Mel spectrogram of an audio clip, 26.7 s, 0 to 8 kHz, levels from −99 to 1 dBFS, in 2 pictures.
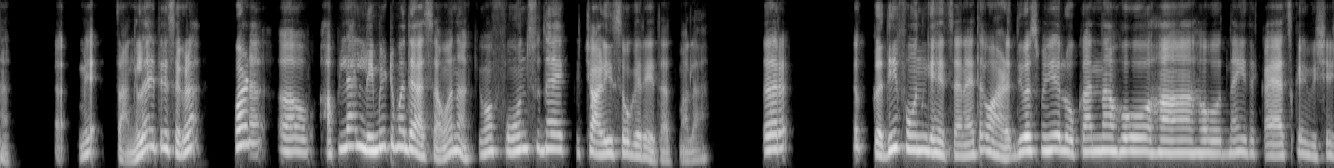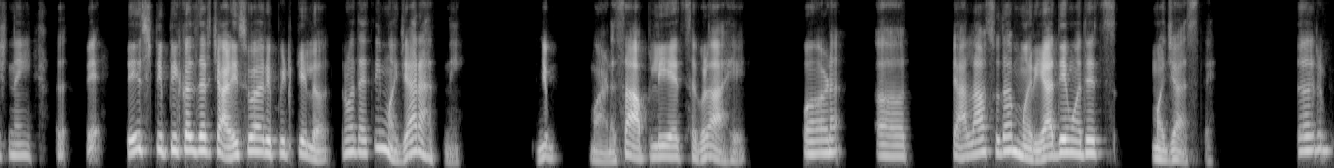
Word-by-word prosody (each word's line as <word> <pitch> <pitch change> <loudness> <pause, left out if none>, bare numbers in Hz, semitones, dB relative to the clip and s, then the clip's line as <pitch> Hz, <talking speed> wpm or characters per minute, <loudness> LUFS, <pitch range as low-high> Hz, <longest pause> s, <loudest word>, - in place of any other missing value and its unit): हां, - - -9 0.5
अ, - - -12 0.2
म्हणजे - - -2 0.2
चांगलं - - +1
आहे 275 - +1
ते 250 - +2
सगळं. 210 +3 +2 0.4
पण 310 +4 +5
अ, 215 -9 -6 0.4
आपल्या 265 +4 0
लिमिटमध्ये 255 0 +5
असावं 180 +5 0
ना 215 - +2
किंवा 190 +4 -1
फोनसुद्धा 235 +3 +1
एक 230 -1 -2 0.2
40 180 +2 +2
वगैरे 155 -6 -1
येतात 90 - -6
मला. 100 +3 -12 0.6
तर 235 +2 +4 0.9
कधी 205 +10 +5
फोन 225 -2 +3
घ्यायचा 175 -5 +1
नाही, 160 +2 -1
तर 225 - -3
वाढदिवस 195 +5 +2
म्हणजे 220 +1 +3
लोकांना 205 +2 +1
हो, 210 0 +2
हां. 190 0 +2
हो, 185 0 -2
नाही 190 +1 -3
तर 185 - -9
कायच 155 0 0
काही 185 -3 -7
विशेष 150 +1 -8
नाही. 160 -1 -7 0.3
तर - - -8 0.2
ते - - -3 0.3
तेच 215 +2 +1
टिपिकल 220 0 +2
जर 220 0 +6
40 160 +8 +5
वेळा 205 -1 +4
रिपीट 185 -1 0
केलं, 125 - 0
तर 185 - -14
मग 200 +1 -1
त्यातली 195 +6 -3
मजा 215 -3 +2
राहत 165 - 0
नाही. 85 -1 -15 0.8
म्हणजे 130 +1 -3 0.4
माणसं 95 -1 -4
आपली 140 +3 +3
आहेत 140 -1 +1
सगळं 125 +3 -3
आहे. 95 -2 -2 0.6
पण 185 +2 -1 0.4
अ, 155 - -4 0.7
त्याला 170 +9 0
सुद्धा 205 +2 -1
मर्यादेमध्येच 185 - +3 0.4
मजा 115 0 -2
असते. - - -11 0.9
तर 220 +2 -2
190 Hz, 150 wpm, -23 LUFS, 155-215 Hz, 0.9 s, जर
